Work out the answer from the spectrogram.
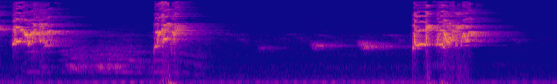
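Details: Green Fischer's lovebird from championship song-competition stock in Indonesia; loud rasping chirp bursts alternate with a thin whistled note that wavers and rises, over a faint low hum.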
